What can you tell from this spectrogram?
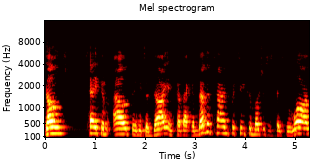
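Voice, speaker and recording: A man's high voice races along at a very fast pace, its pitch varying in an ordinary way. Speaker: rabbi teaching Torah. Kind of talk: torah lecture. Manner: halting, with fillers and repetitions.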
